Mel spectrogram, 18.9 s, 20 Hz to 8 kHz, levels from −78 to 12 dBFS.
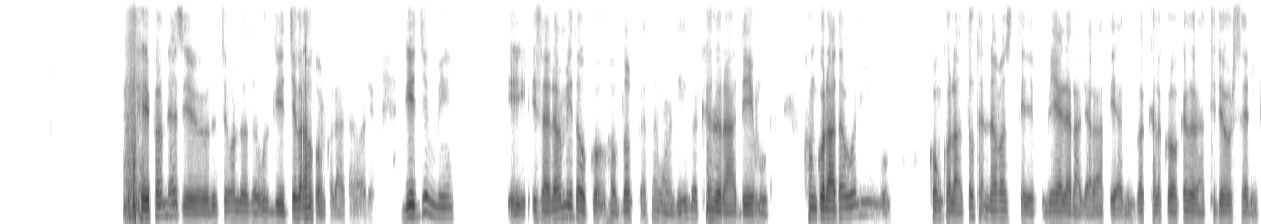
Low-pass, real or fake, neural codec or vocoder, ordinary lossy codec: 7.2 kHz; fake; codec, 24 kHz, 0.9 kbps, WavTokenizer, medium speech release version 1; Opus, 24 kbps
